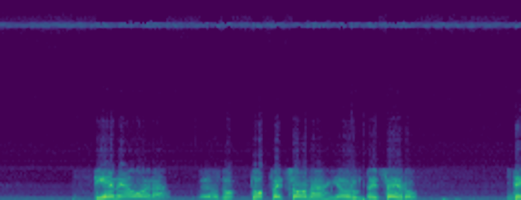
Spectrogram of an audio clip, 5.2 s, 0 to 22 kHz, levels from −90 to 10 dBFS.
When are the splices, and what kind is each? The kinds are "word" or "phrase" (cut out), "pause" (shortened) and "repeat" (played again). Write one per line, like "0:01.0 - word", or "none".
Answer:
0:02.2 - word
